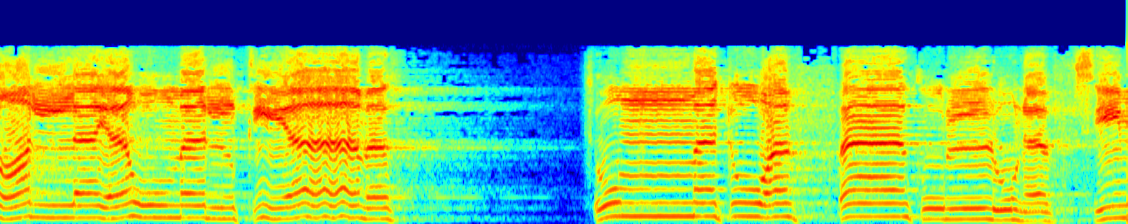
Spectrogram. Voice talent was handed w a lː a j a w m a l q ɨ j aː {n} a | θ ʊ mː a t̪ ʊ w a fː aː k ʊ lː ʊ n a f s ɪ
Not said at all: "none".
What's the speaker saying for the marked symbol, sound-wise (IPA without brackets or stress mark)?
m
